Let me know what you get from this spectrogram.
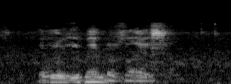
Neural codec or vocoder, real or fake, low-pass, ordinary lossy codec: none; real; 7.2 kHz; AAC, 48 kbps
